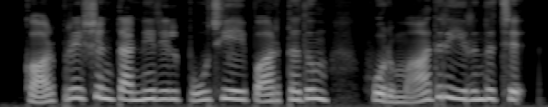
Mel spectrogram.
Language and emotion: Tamil, disgusted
